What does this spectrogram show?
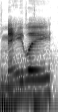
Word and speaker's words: Melee: know here we go it's pronounced melee nah screw that it'll always be Super Smash Brothers Melee to me got thousands of hours in that game and I still say Mee that'll always be Mee even if in English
